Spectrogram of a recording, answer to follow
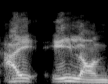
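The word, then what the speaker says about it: Eylon: It's Elon, but it's spelled E-Y, I think.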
